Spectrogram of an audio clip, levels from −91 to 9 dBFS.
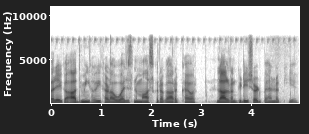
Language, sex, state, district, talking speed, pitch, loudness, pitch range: Hindi, male, Uttar Pradesh, Muzaffarnagar, 255 wpm, 120 Hz, -21 LUFS, 115-120 Hz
